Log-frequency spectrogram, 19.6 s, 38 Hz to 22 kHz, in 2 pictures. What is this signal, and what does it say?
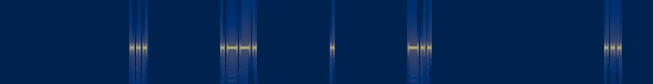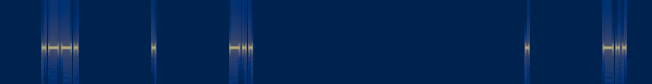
Morse code, heard as a keyed tone, about 25 wpm, spaced as for 7 wpm, 600 Hz. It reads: SPED SPED ED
